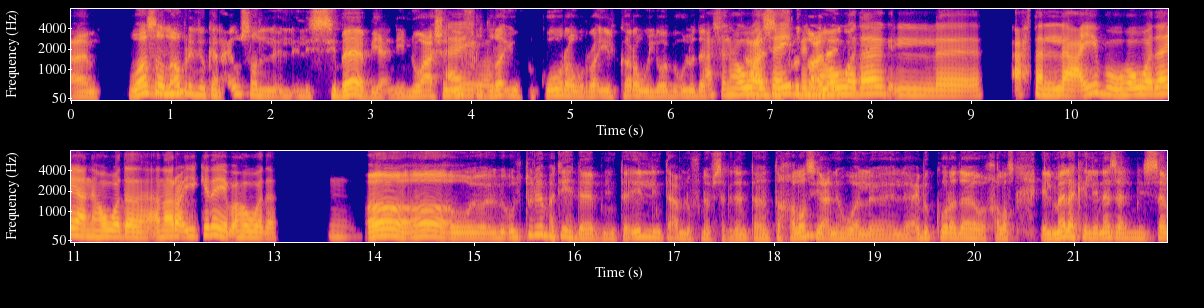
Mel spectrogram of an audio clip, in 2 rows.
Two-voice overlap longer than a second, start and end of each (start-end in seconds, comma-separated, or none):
6.3-7.7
